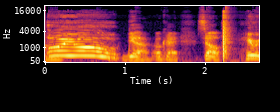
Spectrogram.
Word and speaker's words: Uryu: We've got Red Hood, The Question, the Talon Owl and Nightwing pack, and then we've got the new Bleach Uryu Ishida, which... Said his name wrong. Uryu!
